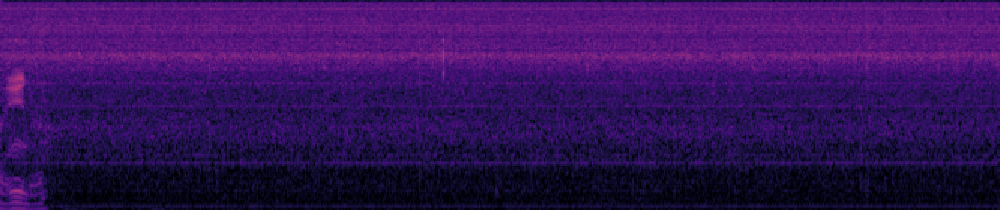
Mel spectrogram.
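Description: Steady room tone: a low electrical hum under an even hiss. For the first few seconds it carries faint, irregular small handling noises, which then die away.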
